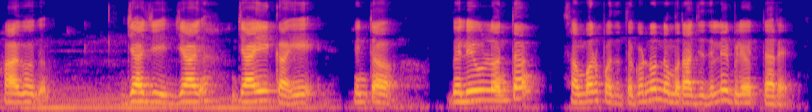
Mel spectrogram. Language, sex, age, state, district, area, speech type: Kannada, female, 60+, Karnataka, Shimoga, rural, spontaneous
